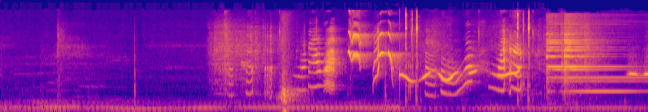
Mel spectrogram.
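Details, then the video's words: Pet Indian ringneck parakeet calling indoors: a jumble of harsh squawks building into warbling, wavering chattering notes, ending on a sustained steady tone, with a low hum underneath. "Funny parrot sound parrot original sound Natural sound 🦜 indian Ringneck parrot Ki awaaz"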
